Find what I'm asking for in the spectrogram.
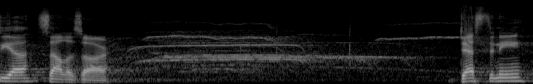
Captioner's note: audience cheering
